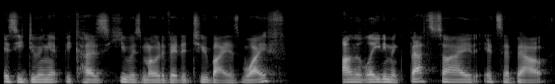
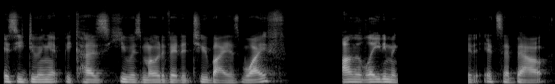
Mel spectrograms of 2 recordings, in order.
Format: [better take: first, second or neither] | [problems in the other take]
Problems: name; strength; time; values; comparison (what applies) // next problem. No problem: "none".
first | audio cutting out; at 4 s for 0.5 s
